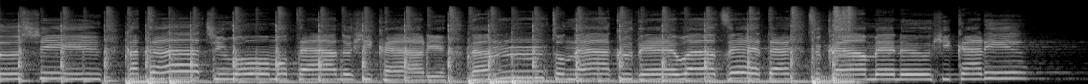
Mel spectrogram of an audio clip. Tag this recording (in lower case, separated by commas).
music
